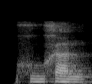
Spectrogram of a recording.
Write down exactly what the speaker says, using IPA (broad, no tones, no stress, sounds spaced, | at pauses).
x u x a n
